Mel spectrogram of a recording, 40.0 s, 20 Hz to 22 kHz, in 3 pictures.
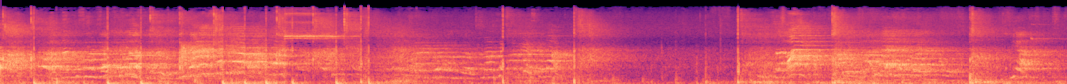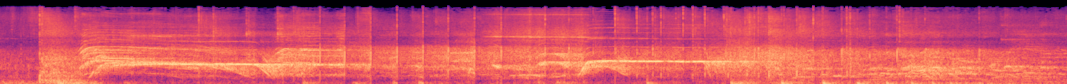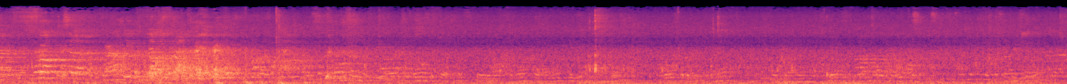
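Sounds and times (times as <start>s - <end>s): volleyball being struck: 7.1s - 7.8s, 10.3s - 10.7s, 12.1s - 12.6s, 13.8s - 14.4s.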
